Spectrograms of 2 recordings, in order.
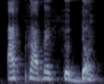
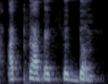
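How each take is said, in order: Both takes have the same delivery.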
